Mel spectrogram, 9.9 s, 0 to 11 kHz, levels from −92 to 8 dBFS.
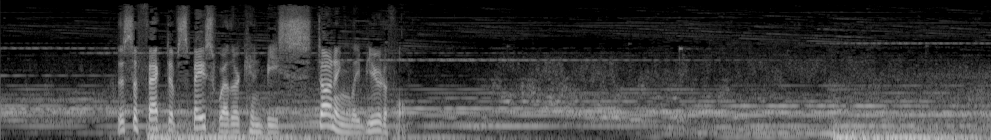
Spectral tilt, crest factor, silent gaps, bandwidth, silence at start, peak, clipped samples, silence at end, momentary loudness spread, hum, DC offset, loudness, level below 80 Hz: -5.5 dB/octave; 20 dB; none; 10 kHz; 0 s; -6 dBFS; under 0.1%; 0 s; 16 LU; none; under 0.1%; -27 LUFS; -34 dBFS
